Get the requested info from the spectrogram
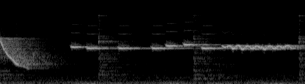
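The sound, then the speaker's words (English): A starling whistles its version of a Mozart melody, with unslurred quarter notes, a fermata at the end of the first measure and sharpened G's in the second: a quick downward swoop, then clear, high sustained notes that waver slightly in pitch, with fresh note attacks roughly once a second. “The little songbird unslurred the quarter notes and added a dramatic fermata at the end of the first full measure.”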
